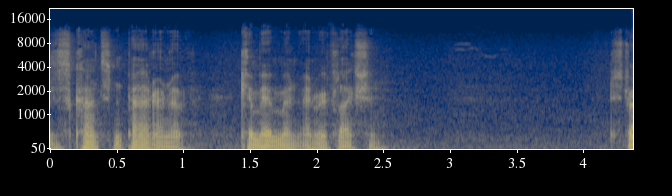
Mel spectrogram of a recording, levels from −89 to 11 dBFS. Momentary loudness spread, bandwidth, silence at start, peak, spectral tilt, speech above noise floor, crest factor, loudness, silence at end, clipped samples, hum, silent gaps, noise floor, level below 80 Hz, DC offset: 14 LU; 13 kHz; 0 s; 0 dBFS; -5.5 dB/octave; 30 dB; 22 dB; -22 LUFS; 0 s; under 0.1%; none; none; -51 dBFS; -32 dBFS; under 0.1%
